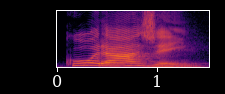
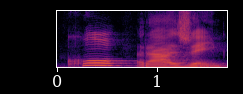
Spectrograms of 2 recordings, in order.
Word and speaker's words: coragem: So before the vowels A, O, and U, A, O, and U, we pronounce it with the sound K, K, okay?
